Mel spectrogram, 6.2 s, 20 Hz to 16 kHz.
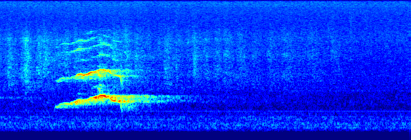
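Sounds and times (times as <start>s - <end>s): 
red fox crying: 0.9s - 2.7s.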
